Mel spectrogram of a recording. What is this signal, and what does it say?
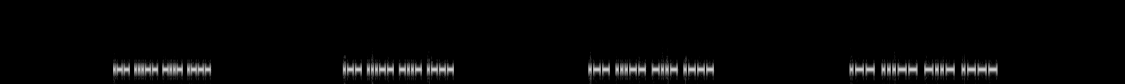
Morse code, heard as a keyed tone, about 56 wpm, 700 Hz. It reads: W3XJ W3XJ W3XJ W3XJ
